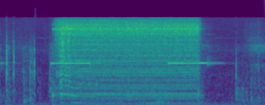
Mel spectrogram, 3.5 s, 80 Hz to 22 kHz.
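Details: 1986-1987 Honda Civic Si with D16A1/ZC DOHC swap, newly fitted fuel pump, at key-on: steady electric whir about two seconds then cuts off cleanly; healthy fuel pump prime, fuel confirmed at fitting.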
